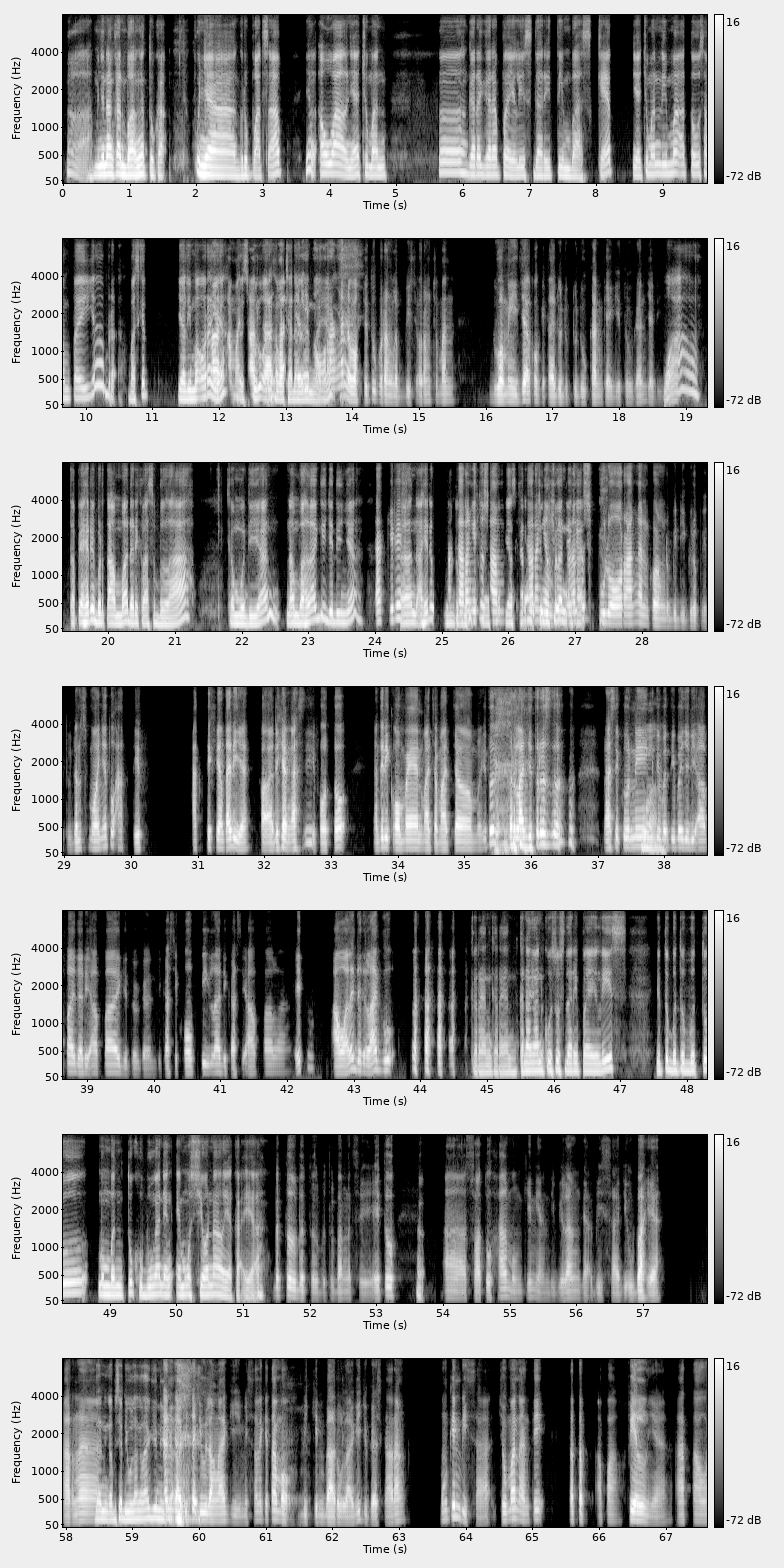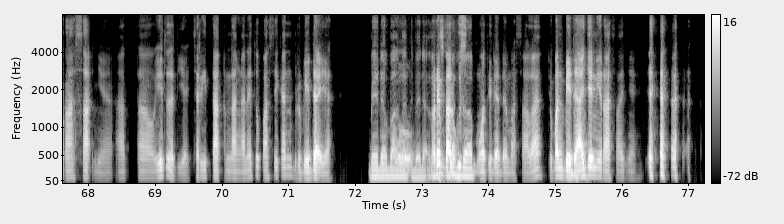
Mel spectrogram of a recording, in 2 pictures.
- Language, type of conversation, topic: Indonesian, podcast, Pernah nggak bikin daftar putar bareng yang bikin jadi punya kenangan khusus?
- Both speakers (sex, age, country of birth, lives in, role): male, 30-34, Indonesia, Indonesia, guest; male, 45-49, Indonesia, Indonesia, host
- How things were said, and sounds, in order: lip smack; in English: "playlist"; other background noise; lip smack; "Akhirnya" said as "ahkiris"; laughing while speaking: "kalau ada"; chuckle; sigh; laugh; in English: "playlist"; tapping; chuckle; in English: "feel-nya"; "udah" said as "hudap"; chuckle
